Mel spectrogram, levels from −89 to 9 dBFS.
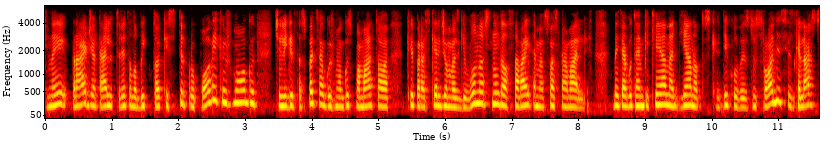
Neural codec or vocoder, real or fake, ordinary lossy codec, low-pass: codec, 16 kHz, 2 kbps, FreqCodec, larger model; fake; Opus, 64 kbps; 5.4 kHz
